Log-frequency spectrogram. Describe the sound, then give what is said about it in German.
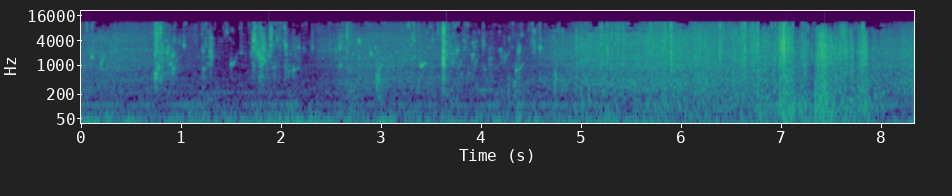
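Water sloshes and splashes as pirates, having anchored at a treasure island, jump into the shallow water: repeated uneven bursts like feet wading, over a steady watery wash and no voices. “Springen in das flache Wasser und rollen die Schatzkarte aus.”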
